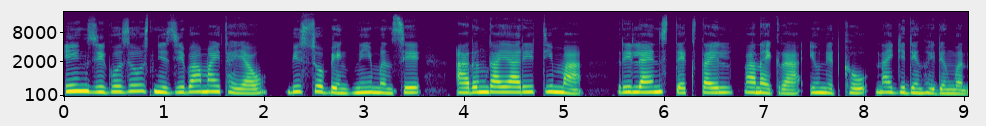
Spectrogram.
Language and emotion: Bodo, neutral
